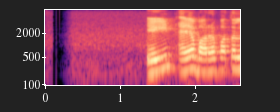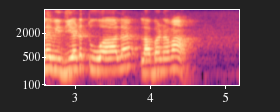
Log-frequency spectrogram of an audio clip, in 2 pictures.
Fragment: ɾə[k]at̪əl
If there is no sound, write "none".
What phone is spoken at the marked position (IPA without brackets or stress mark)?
p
